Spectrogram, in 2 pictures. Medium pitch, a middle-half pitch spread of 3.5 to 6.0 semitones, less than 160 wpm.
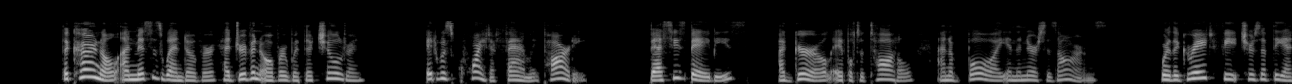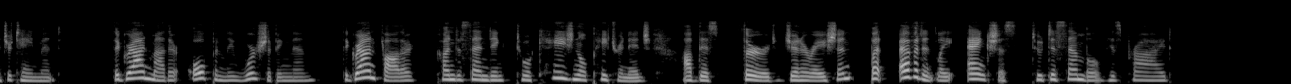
No: high, 200 Hz; average, 4.5 semitones; average, 140 wpm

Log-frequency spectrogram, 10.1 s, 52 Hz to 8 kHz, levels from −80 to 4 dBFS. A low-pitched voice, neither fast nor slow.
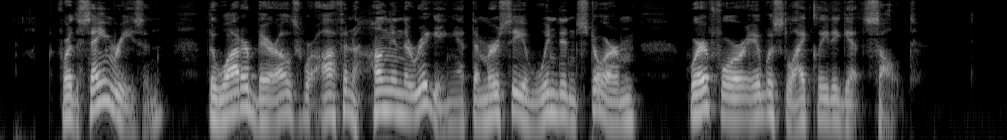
Yes: low, 125 Hz; average, 160 wpm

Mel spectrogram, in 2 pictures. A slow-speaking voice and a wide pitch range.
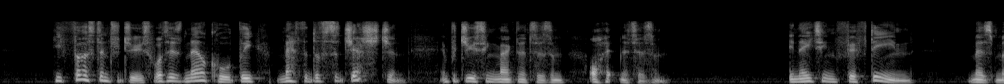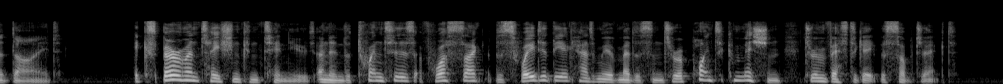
Yes: slow, 120 wpm; wide, 8.2 semitones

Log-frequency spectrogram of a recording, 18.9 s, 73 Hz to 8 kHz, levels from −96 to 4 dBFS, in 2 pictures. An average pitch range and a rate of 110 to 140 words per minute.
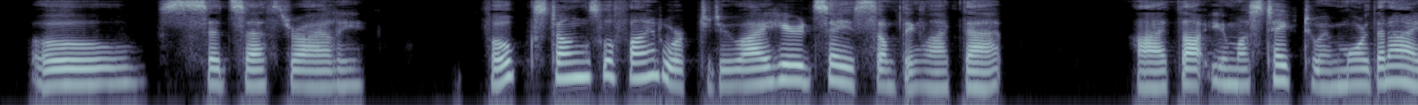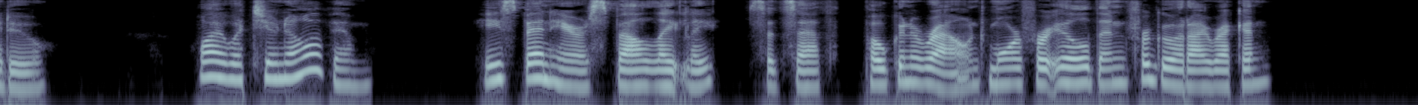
No: average, 3.1 semitones; average, 170 wpm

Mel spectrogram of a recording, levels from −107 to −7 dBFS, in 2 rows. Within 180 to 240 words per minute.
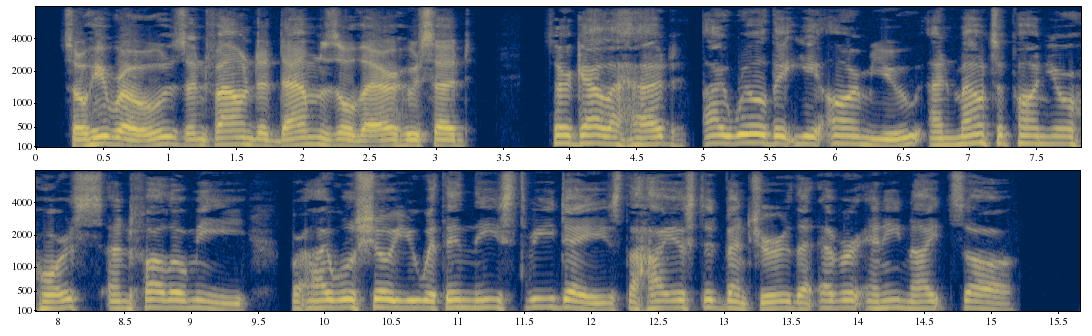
No: average, 165 wpm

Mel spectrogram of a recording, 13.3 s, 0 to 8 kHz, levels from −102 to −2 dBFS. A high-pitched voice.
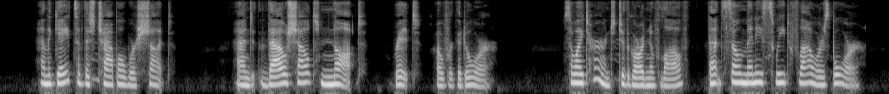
Yes: high, 220 Hz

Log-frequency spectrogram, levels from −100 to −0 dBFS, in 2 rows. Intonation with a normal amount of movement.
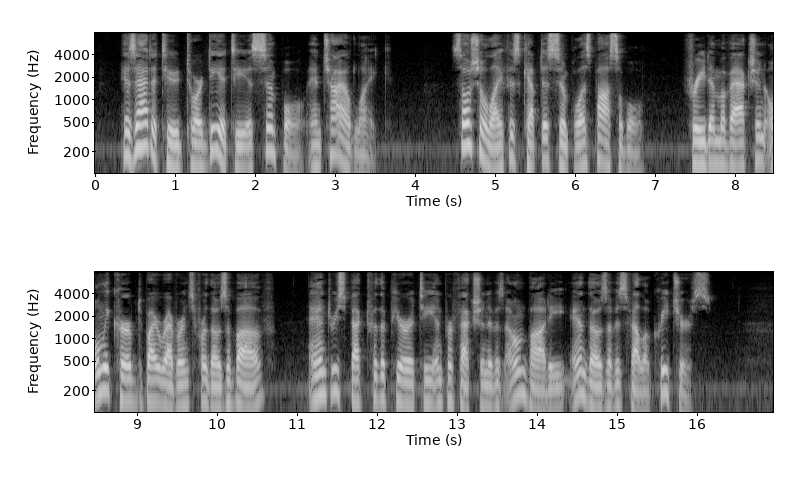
Yes: average, 5.0 semitones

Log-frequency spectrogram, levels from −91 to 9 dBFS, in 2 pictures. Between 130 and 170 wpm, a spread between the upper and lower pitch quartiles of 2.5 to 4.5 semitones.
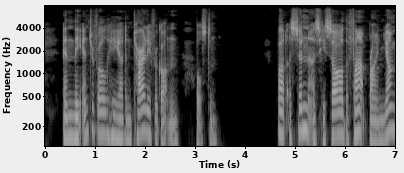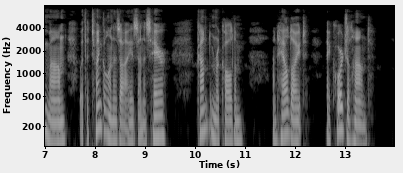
No: average, 160 wpm; average, 4.9 semitones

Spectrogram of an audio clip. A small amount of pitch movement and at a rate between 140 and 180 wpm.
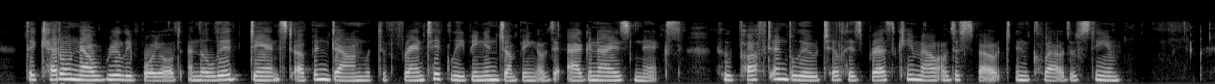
No: narrow, 1.9 semitones; average, 190 wpm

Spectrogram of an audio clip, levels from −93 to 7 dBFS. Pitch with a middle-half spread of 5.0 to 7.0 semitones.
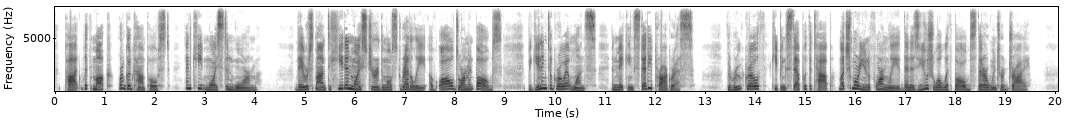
Yes: wide, 5.4 semitones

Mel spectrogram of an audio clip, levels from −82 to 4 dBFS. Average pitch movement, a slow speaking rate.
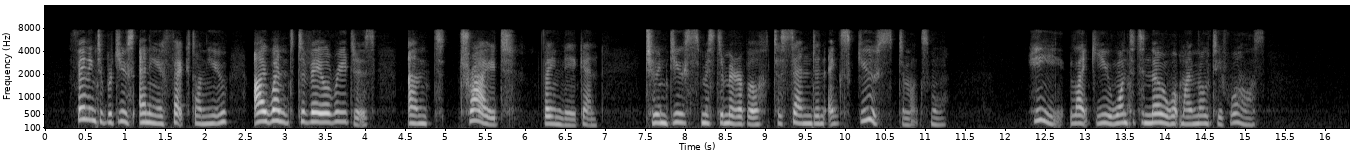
Yes: average, 3.4 semitones; slow, 130 wpm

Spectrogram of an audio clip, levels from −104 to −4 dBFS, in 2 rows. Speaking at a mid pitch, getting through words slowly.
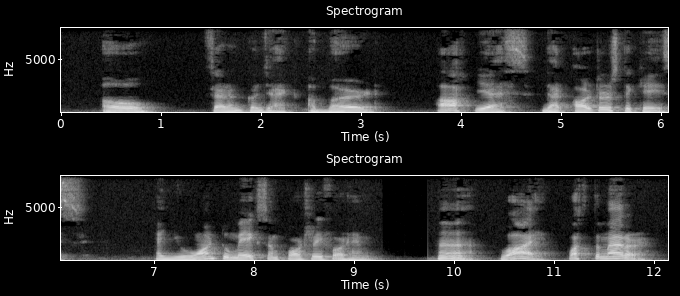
No: low, 110 Hz; slow, 130 wpm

